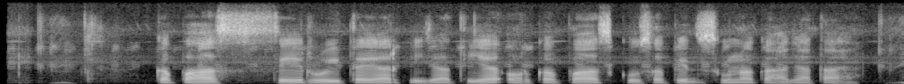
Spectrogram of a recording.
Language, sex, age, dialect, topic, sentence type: Hindi, male, 18-24, Kanauji Braj Bhasha, agriculture, statement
